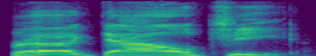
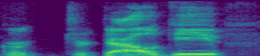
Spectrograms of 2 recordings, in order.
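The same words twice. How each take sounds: First: The ending sounds like the word 'algae'. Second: The ending does not sound like 'algae'. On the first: The speaker calls it right. "Like algae" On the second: The speaker calls it wrong. "one person on the internet who pronounces it Dragalge"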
